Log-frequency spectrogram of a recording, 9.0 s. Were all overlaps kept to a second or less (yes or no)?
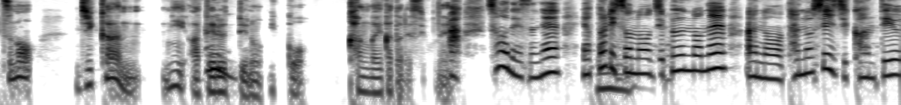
yes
